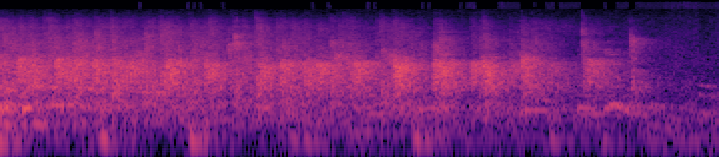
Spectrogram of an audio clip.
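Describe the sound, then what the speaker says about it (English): Sustained applause from an audience at a storytelling and poetry open mic, dense, even clapping that continues for several seconds and tapers slightly near the end, with faint voices mixed in. "Everybody, round of applause!"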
